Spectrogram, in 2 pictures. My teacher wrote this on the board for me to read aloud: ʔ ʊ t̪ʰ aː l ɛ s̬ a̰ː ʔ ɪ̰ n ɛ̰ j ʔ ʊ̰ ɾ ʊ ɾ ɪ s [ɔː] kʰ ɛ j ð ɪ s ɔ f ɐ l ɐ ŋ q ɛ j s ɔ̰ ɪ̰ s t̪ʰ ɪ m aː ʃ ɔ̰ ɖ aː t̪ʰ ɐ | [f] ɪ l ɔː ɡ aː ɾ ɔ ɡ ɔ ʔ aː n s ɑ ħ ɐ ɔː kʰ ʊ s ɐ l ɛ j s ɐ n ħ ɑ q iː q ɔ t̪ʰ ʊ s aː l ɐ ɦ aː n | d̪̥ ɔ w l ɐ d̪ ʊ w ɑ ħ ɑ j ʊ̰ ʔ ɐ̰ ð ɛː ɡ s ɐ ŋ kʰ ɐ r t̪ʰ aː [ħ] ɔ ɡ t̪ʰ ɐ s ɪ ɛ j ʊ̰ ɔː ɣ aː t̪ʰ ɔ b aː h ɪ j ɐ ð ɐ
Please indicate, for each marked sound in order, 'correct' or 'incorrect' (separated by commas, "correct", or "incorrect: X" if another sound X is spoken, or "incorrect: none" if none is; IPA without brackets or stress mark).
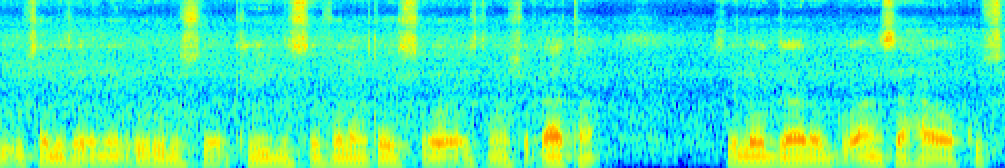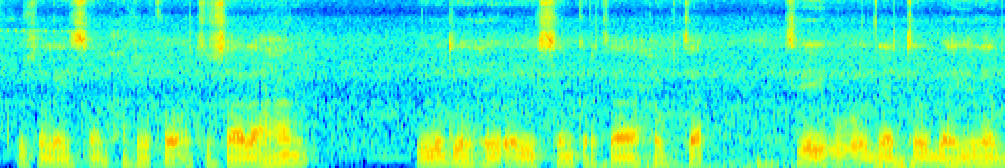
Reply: incorrect: ɔ, incorrect: s, correct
